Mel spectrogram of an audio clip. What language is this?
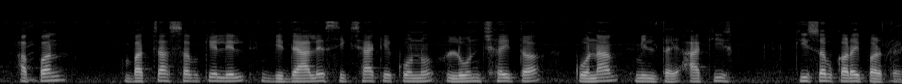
Maithili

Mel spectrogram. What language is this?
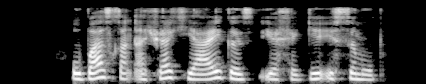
Abkhazian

